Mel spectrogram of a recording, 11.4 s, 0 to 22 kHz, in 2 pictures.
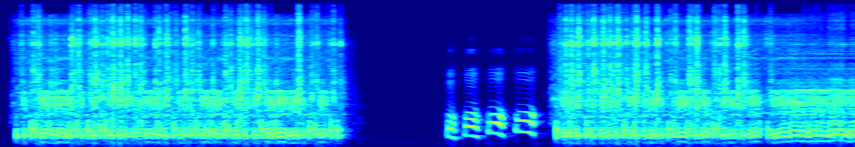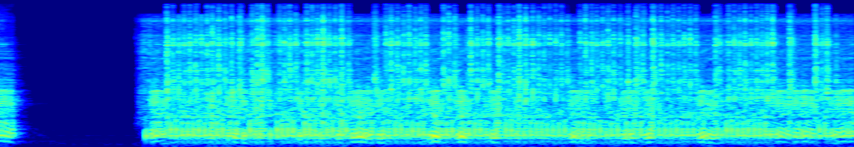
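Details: HotBodies 3.5 nitro engine in HPI Savage 21 RC truck, just started: fast raspy screaming idle with brief cut-outs; idle set too high and noisy, idle screw turned out to lower it.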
